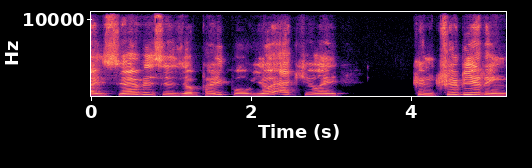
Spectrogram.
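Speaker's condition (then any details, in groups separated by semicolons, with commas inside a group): Cerebral palsy; uses wheelchair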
